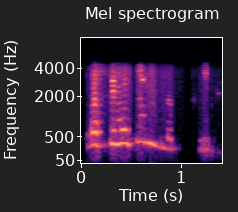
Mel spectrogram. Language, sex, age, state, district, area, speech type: Kashmiri, female, 18-30, Jammu and Kashmir, Pulwama, rural, conversation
